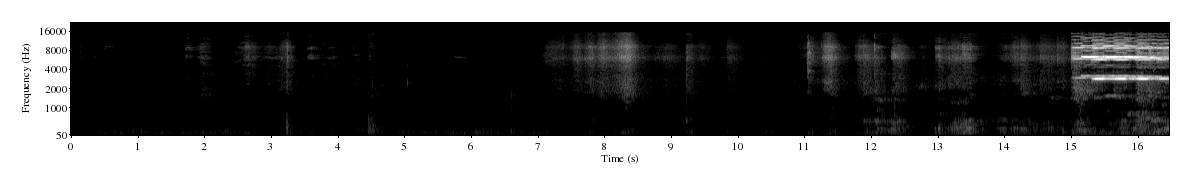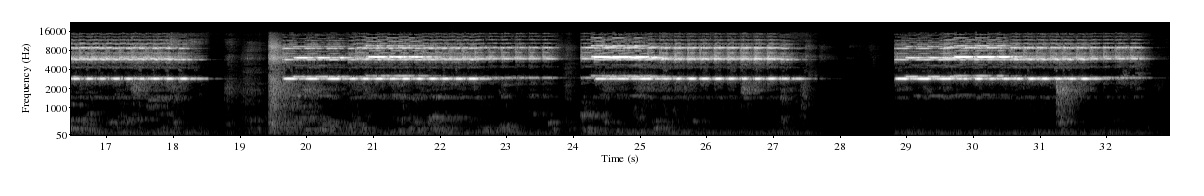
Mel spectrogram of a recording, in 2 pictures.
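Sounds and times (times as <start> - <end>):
security alarm beeping: 15.0 - 18.7, 19.4 - 27.7, 28.8 - 32.9.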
